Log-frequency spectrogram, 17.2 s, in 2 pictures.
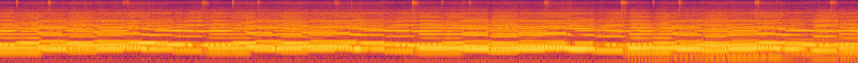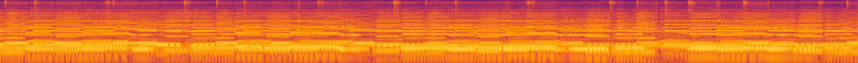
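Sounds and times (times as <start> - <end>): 
clarinet canon: 0.0 - 17.1.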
